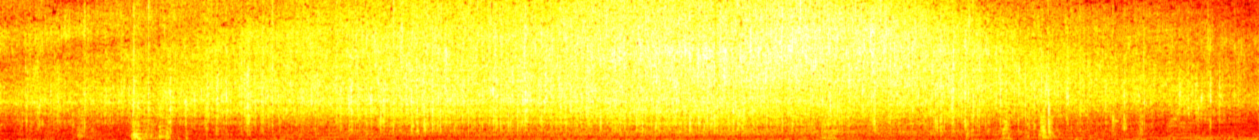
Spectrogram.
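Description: Fish fries in a pan with a steady, close sizzle throughout, broken by a few louder crackles and pops, with no voices over it.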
